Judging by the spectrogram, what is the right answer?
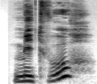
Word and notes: Mìttwùch: Bas Rhin; Strasbourg

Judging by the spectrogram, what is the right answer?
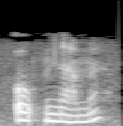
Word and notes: àbnamme: Bas Rhin; Reichshoffen

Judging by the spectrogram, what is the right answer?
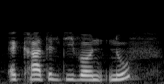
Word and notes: e Graddel-di Wànd nuff: Bas Rhin; Herrlisheim

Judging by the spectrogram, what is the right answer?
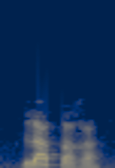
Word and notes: läppere: Bas-Rhin; Herrlisheim

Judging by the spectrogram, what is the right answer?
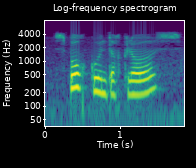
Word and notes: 's Burgunderglàs: Bas-Rhin; Herrlisheim

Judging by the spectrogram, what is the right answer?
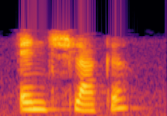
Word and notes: entschlacke: Bas-Rhin; Herrlisheim

